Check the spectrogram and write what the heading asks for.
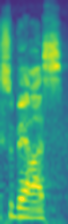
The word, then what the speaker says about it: Soubeyras: Do you want really me to say it as a French person? Yes. Soubeyras. Yeah, this is the right way.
